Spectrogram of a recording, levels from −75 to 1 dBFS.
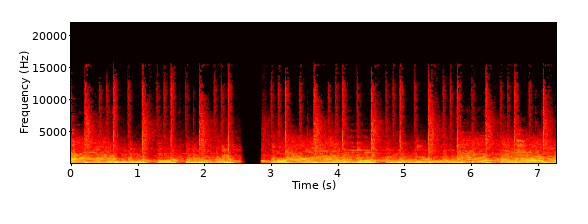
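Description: A long network dropout runs from 2.55 to 2.87 s. The sound stops arriving, and the receiver fills the gap for about 0.3 s by carrying the last sound forward as a buzz or hiss that fades away, leaving 210 ms of near silence. When the audio returns, 300 ms of material is simply missing rather than delayed. The cause is likely a run of lost packets that the receiver tried to cover by extending what it last had.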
